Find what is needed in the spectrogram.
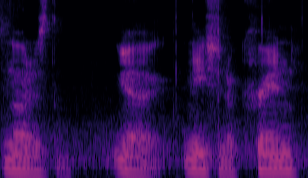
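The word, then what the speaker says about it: Krynn: as the nation of crin k-r-y-n I'm going to pronounce it like the world friend that's this setting for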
